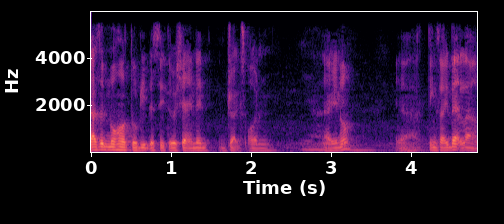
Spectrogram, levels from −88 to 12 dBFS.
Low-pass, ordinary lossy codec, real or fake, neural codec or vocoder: 5.4 kHz; none; fake; codec, 16 kHz in and 24 kHz out, 2.2 kbps, FireRedTTS-2 codec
